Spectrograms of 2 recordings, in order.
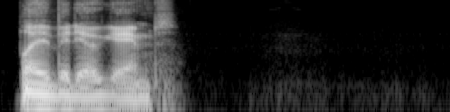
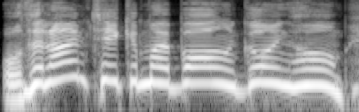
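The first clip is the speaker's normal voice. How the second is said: put-on much higher whiny child voice; childish sulk. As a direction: sulk like a kid taking his ball home. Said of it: "that's how children respond".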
